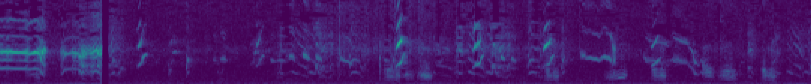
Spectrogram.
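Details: Grey-crowned babblers of a resident family group on a rural property in Victoria, visiting water in hot weather, calling to each other while drinking and bathing: scattered short chattering and chirping notes, with high whistled squeaks.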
